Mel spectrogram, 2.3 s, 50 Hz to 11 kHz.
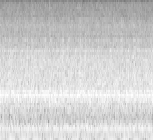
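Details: Scraped 14/40 engine lathe on first start after four months of major machine work: smooth constant motor hum and steady gear whir, no knocks or rattles; runs cleanly.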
